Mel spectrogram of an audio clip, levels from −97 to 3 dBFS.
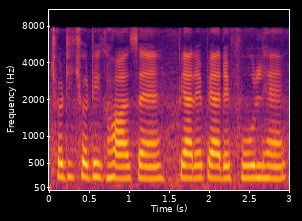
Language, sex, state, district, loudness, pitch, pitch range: Hindi, female, Haryana, Rohtak, -14 LUFS, 230 Hz, 225-245 Hz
